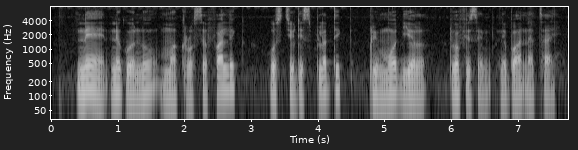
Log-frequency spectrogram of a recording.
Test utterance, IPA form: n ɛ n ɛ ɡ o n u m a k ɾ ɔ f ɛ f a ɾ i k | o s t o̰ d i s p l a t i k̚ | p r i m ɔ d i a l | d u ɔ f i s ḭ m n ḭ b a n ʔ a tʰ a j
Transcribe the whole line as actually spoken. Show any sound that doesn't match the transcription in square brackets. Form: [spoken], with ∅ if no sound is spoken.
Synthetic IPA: n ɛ n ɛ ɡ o n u m a k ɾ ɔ [s] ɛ f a [l] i k | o s t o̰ d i s p l a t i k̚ | p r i m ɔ d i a l | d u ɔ f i s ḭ m n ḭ b a n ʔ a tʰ a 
